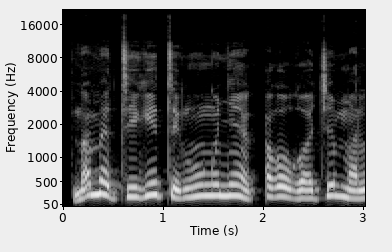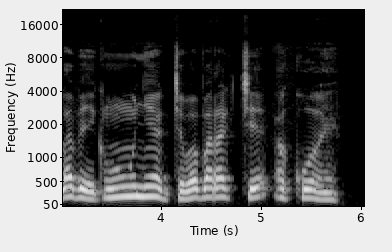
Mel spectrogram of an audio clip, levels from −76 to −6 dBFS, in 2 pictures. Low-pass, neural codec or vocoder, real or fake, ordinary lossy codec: 19.8 kHz; none; real; none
